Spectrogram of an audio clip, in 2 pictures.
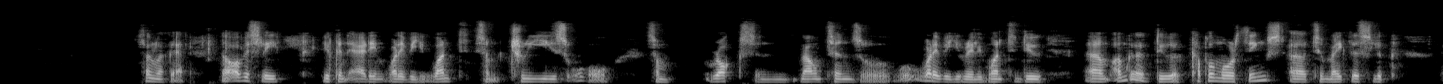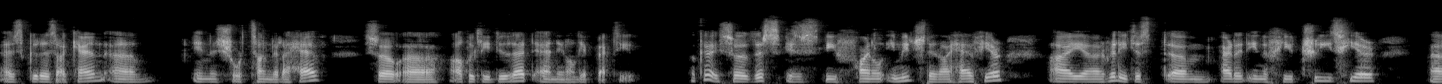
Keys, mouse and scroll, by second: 1.8 scroll down 1, 2.2 shift+space, 2.7 shift+middle click, 2.9 scroll up 1, 3.3 shift+middle click, 21.8 click, 21.9 shift+middle click, 22.6 scroll up 1, 22.9 shift+middle click, 23.4 scroll down 1, 23.8 shift+middle click, 26.9 middle click, 27.3 scroll up 1, 28.3 middle click.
